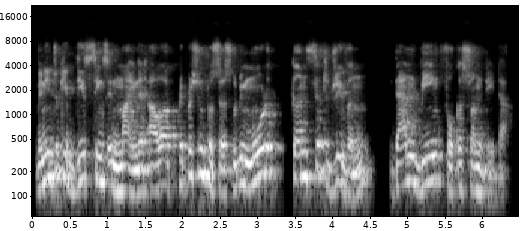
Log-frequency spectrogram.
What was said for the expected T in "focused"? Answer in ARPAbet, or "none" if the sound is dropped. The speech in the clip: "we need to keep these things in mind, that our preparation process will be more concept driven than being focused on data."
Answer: T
